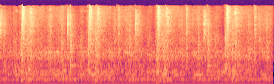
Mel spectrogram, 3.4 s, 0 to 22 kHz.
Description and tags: Machine loop 02
Various loops from a range of office, factory and industrial machinery. Useful background SFX loops
machine, machinery, sfx, industrial, plant, print, factory, loop, office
